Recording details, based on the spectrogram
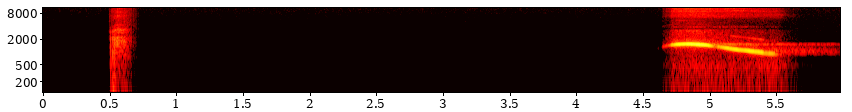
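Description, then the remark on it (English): A brief faint click, then after a long silence a single loud whistled note gliding downward in pitch, its tail echoing away through Mr. Wayne's big, empty home. No one speaks. “Nice echo. Better be careful, or I'm gonna let myself get caught. Big, empty place.”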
